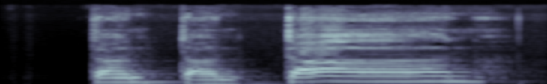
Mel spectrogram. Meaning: Used as a dramatic pause, or to emphasize that something is frightening, thrilling, etc
- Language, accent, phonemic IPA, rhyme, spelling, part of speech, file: English, General American, /ˈdʌn ˌdʌn ˈdʌn/, -ʌn, dun dun dun, interjection, En-us-dun dun dun.ogg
